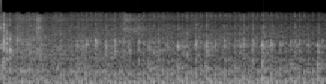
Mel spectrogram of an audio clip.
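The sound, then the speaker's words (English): Engine of a small lobster boat, an open stand-up center console at a dock, running with a steady mid-pitched rumble and a slight rhythmic throb. The level stays even, with no other sounds over it. “The engine fires right up, and Kerlick”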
